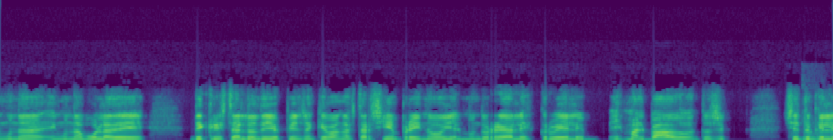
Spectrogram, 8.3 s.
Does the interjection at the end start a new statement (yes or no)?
no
